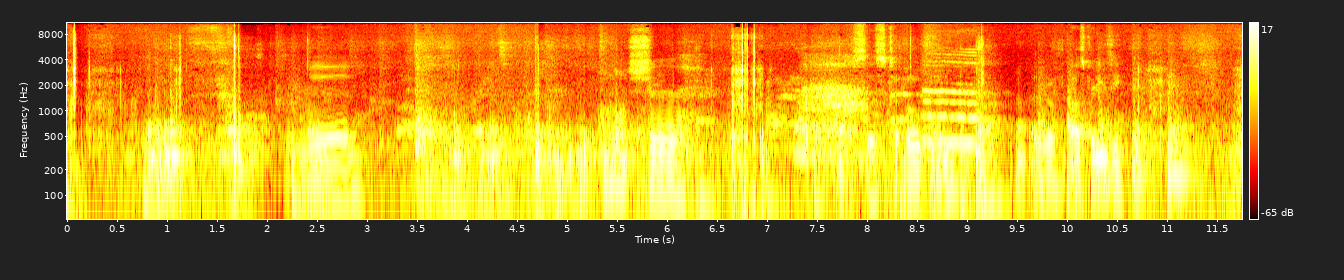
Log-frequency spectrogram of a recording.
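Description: Metal parts clink and tap as a ring is loosened and lifted off.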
